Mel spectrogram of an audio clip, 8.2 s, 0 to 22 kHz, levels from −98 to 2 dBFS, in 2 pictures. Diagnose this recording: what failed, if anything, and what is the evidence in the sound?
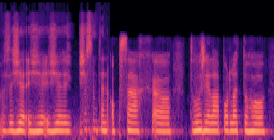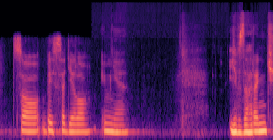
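Repeated packet loss (robotic sound) on the network leg, from 1.01 to 1.44 s, just after "že že". Six gaps were patched by extending the last sound, with the longest near 180 ms and about half the span concealed. The speech turns choppy and robotic, with fragments missing.

A call bitrate drop, in the codec stage, runs from 1.57 to 7.16 s. The encoder fell from 32 to 11 kbps and its bandwidth narrowed from 20 kHz to 8 kHz, bottoming out for about 2 s. The speech sounds muffled, rough and watery until the rate recovers.

A jitter buffer slow-down, from 1.77 to 2.37 s, comes from the receiver repeating pitch periods to rebuild its reserve. About 41 ms is added, playing at 94% speed. The speech drags slightly at unchanged pitch and stretches out.

A jitter buffer speed-up, from 7.22 to 8.07 s, comes from the receiver trimming pitch periods to shed excess delay. 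Roughly a tenth of a second is removed and playback runs at 110%. The speech sounds hurried while its pitch stays put.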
